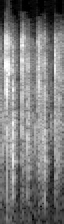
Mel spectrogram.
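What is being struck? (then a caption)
Metal spray paint can with mixing ball. A metal spray paint can is shaken before painting models, and its mixing ball rattles inside. Four quick, bright, high clacks are heard, each dying away almost at once, with no low-end body.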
